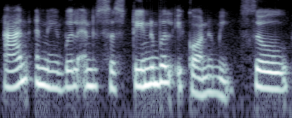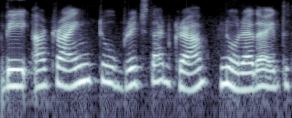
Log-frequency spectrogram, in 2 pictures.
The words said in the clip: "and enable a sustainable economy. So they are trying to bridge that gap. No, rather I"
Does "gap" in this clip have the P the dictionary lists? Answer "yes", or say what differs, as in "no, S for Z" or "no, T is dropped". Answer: no, F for P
